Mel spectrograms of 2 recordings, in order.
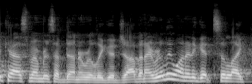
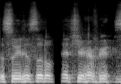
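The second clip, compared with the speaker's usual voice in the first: fast rattled-off delivery like a show tagline. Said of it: "Isn't that her tagline?".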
